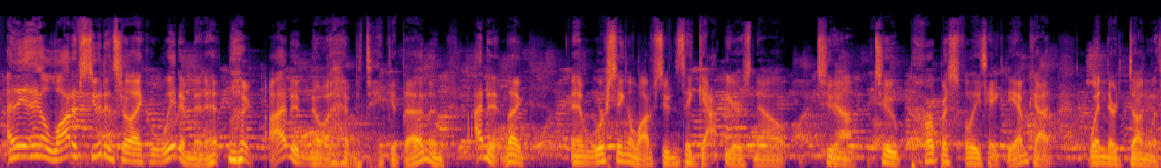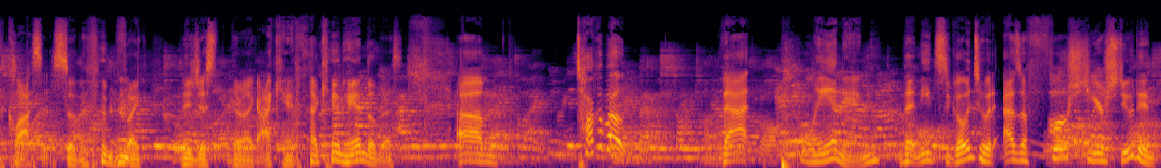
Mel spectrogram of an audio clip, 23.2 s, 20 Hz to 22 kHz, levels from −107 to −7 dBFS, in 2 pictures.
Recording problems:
background chatter; loud; throughout; 3 voices, 7 dB below the speech

